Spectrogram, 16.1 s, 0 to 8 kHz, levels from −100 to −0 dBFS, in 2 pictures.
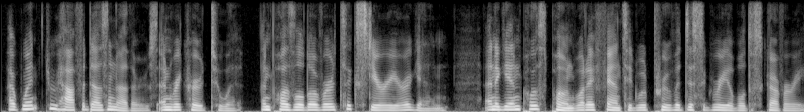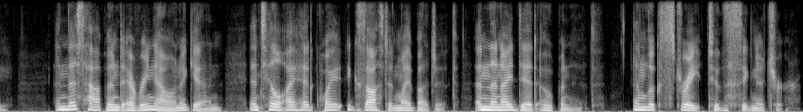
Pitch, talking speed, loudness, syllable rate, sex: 175 Hz, 200 wpm, -17 LUFS, 6.3 syllables/s, female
